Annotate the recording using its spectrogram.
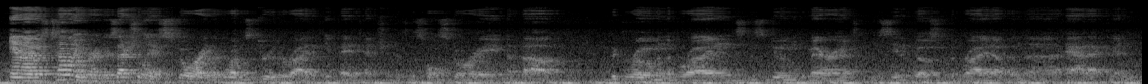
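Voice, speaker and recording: Amid noticeable background noise and strong room echo, a man talks at a fairly quick pace. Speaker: solo storyteller performer. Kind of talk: storytelling monologue. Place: stage.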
